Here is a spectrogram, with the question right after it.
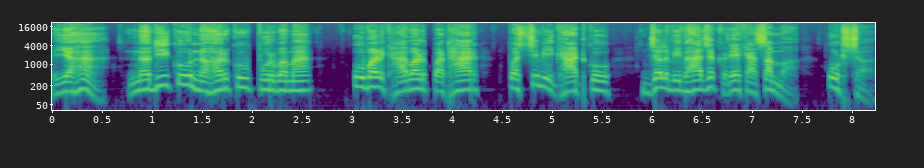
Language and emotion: Nepali, neutral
